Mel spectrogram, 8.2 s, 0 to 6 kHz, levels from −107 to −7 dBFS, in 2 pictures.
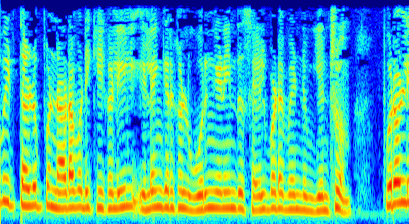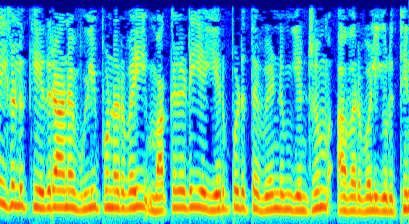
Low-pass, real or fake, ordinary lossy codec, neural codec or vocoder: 5.4 kHz; real; none; none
